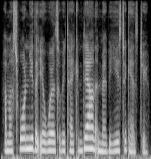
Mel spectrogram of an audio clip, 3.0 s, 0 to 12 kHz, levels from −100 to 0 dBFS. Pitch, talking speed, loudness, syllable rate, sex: 185 Hz, 335 wpm, -18 LUFS, 6.7 syllables/s, female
